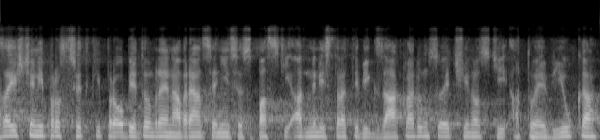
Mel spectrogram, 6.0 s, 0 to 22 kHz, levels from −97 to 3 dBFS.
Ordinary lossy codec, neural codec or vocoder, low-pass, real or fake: Opus, 16 kbps; none; 7.2 kHz; real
